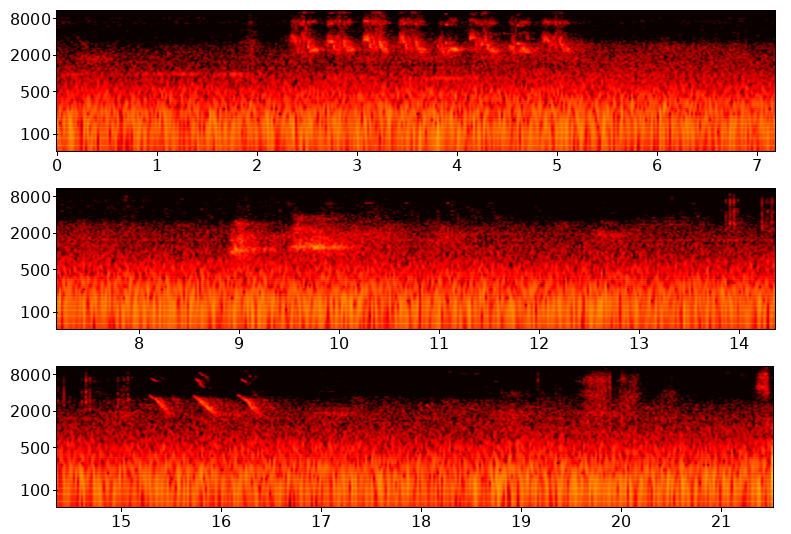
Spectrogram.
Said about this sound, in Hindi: पक्षियों की मधुर ध्वनि सुनने का प्रयास करें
